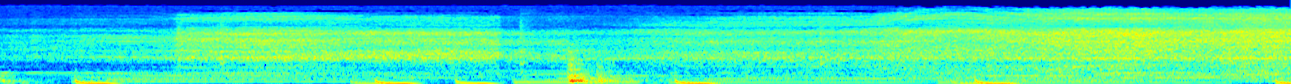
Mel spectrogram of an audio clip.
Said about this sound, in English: Bro, what in the lawnmower? Wait, that is a literal lawnmower. It's on a dyno.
